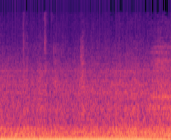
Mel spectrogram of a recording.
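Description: Steady low rumble of road noise inside a moving car, with a constant engine drone and no voices, holding an even loudness throughout.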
